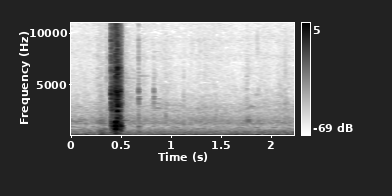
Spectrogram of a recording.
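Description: A single sharp click about half a second in, over a low steady rumble.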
